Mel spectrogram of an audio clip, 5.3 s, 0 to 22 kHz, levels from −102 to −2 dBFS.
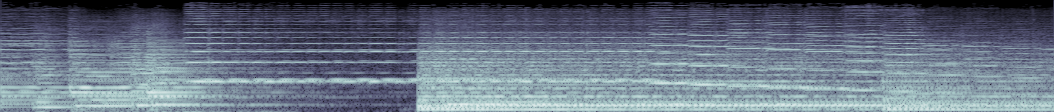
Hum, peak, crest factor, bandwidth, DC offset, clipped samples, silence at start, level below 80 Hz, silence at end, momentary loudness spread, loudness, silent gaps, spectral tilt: none; -2 dBFS; 14 dB; 16.5 kHz; under 0.1%; under 0.1%; 0 s; -42 dBFS; 0 s; 8 LU; -16 LUFS; none; -5 dB/octave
